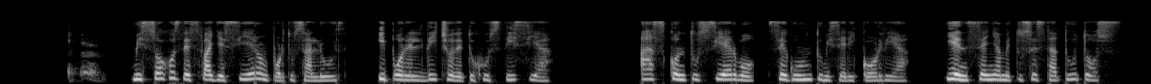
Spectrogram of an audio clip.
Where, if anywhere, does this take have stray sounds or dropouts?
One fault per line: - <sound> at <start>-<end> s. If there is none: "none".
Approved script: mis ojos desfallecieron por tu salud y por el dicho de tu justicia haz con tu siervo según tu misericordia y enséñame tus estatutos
- throat clearing at 0.7-1.1 s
